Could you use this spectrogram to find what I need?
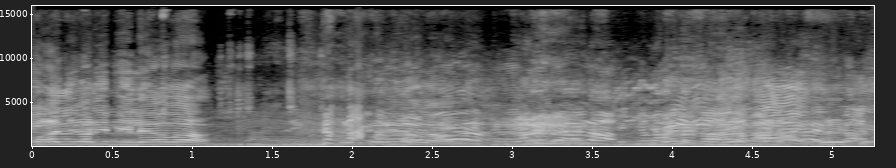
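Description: Young men sing and shout together close by.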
